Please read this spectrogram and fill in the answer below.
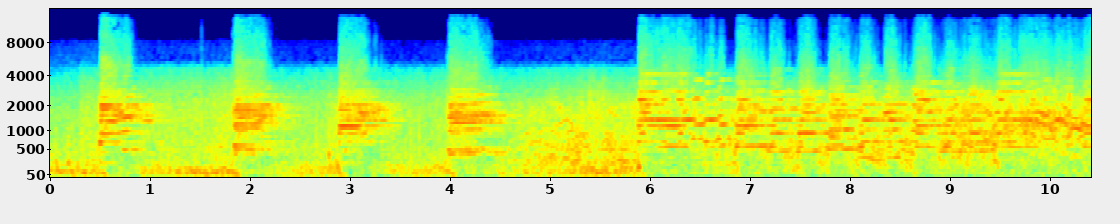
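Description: Four short honking, horn-like toots about a second apart, then music starts about six seconds in and runs on.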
